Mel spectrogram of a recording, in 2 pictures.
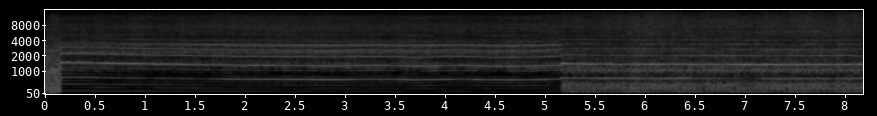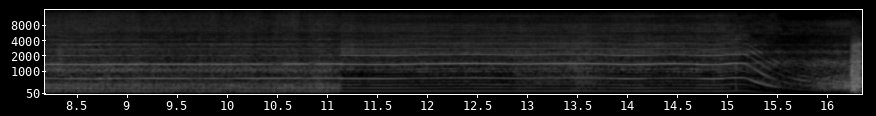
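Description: A power sander whines steadily as it grinds metal.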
